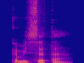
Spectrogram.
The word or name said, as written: Camiseta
